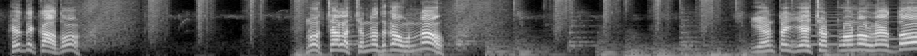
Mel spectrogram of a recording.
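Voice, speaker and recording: Boastful, excitable cartoon logger; high-pitched, sharp, talks to himself, music behind. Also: male voice, exaggerated voice. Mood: grumbling, confused. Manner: exaggerated, talks to himself, chuckling. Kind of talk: cartoon dub acting.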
